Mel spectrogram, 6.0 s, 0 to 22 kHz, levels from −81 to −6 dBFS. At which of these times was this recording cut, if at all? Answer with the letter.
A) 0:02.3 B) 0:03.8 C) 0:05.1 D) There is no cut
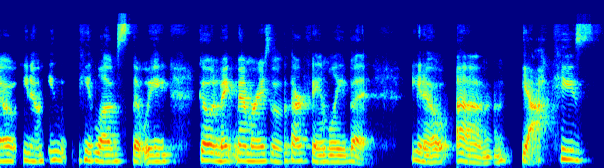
C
